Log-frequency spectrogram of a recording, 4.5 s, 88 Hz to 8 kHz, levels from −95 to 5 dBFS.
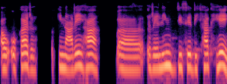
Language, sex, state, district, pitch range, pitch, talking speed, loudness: Chhattisgarhi, female, Chhattisgarh, Jashpur, 200-225 Hz, 215 Hz, 120 wpm, -18 LUFS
